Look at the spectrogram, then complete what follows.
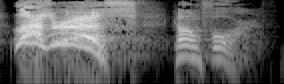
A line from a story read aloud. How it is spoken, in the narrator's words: cried out in a loud voice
